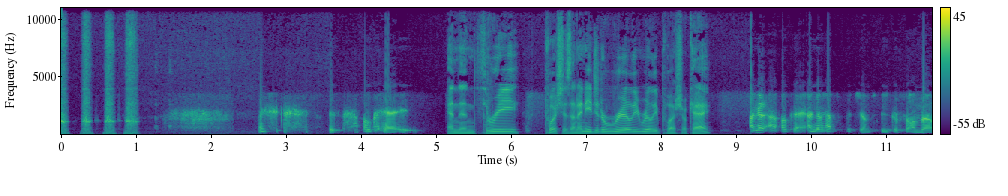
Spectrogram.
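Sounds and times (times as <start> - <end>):
person demonstrating quick forceful panting breaths: 0.0 - 2.3
speech: 4.3 - 11.5.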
